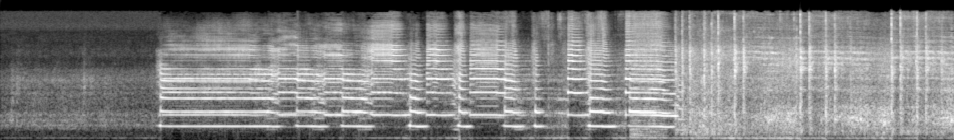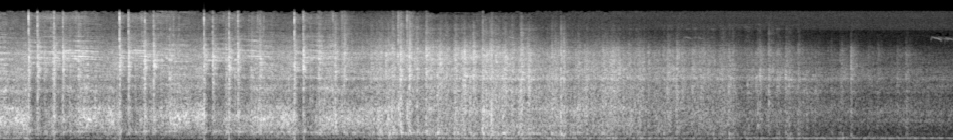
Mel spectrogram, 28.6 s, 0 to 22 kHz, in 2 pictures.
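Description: Electroputere-GM class 65 'Jimmy' diesel-electric locomotive sounding its multi-tone horn: one long blast, then a quick run of short blasts for about six seconds, the last one sliding down in pitch. The locomotive and its passenger coaches then roll past with rhythmic wheel clatter over the rail joints, fading away over the last several seconds.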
